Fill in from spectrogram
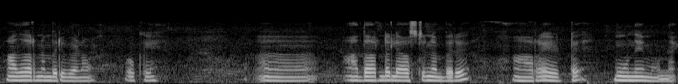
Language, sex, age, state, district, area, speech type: Malayalam, female, 30-45, Kerala, Alappuzha, rural, spontaneous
